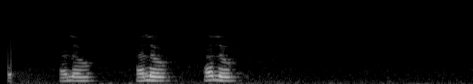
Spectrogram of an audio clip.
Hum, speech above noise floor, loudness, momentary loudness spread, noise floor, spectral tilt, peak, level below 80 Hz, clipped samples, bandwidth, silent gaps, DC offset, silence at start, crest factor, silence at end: none; 36 dB; -29 LUFS; 17 LU; -62 dBFS; -9.5 dB/octave; -12 dBFS; -64 dBFS; under 0.1%; 4.5 kHz; none; under 0.1%; 0.1 s; 20 dB; 2.35 s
